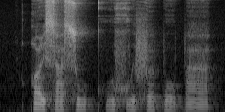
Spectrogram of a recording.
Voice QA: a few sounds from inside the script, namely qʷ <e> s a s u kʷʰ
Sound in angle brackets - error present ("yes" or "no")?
yes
